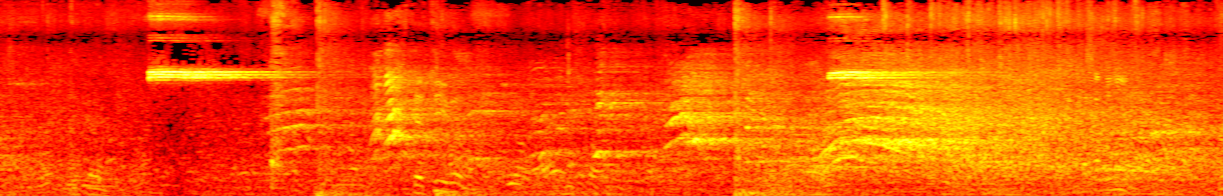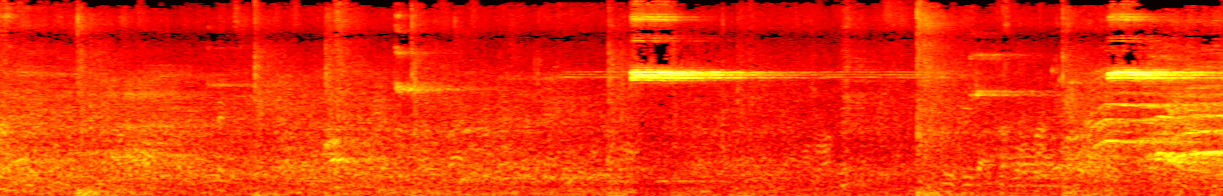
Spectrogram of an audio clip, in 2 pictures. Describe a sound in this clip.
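A large crowd cheers and chatters in an echoing indoor hall.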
